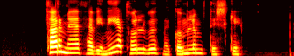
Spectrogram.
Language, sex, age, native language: Icelandic, female, 40-49, Icelandic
